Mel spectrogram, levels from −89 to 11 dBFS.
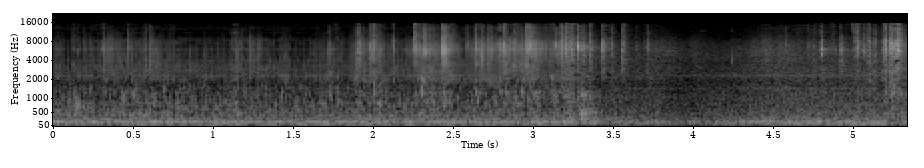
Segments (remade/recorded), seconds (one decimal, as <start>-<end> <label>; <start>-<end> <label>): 0.0-3.2 remade; 3.2-5.3 recorded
